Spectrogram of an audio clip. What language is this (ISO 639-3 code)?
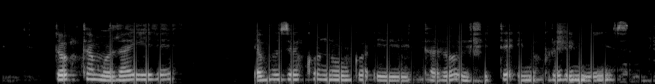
kin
